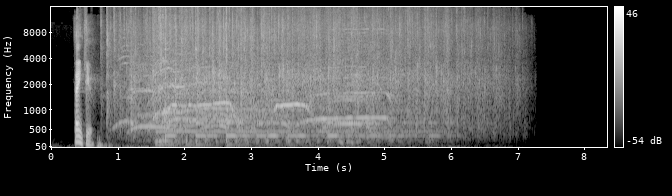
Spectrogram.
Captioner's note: applause and cheering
